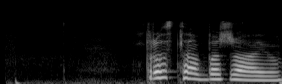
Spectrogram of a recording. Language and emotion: Russian, positive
